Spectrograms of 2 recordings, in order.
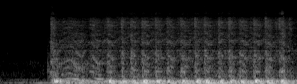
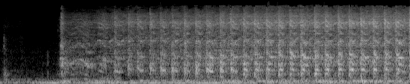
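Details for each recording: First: Engine with Holley Terminator X EFI, key on: starter cranks about four beats a second, never catches, and the EFI screen reboots while cranking. Battery or key-on cranking voltage drops too low, so crank, no start. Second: Engine with the Holley Terminator X EFI harness fully unhooked: starter spins it with an even chug about three beats a second, no grinding or clicking. Cranking is healthy, showing the cranking circuit is separate from the engine computer.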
